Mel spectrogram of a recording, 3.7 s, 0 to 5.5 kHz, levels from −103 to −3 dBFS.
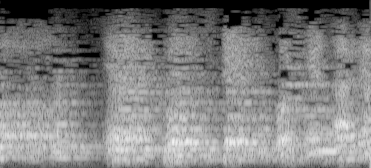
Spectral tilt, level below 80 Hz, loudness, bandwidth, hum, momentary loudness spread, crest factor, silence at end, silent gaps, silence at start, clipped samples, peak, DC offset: -11 dB/octave; -52 dBFS; -20 LUFS; 4.8 kHz; none; 6 LU; 14 dB; 0 s; none; 0 s; under 0.1%; -4 dBFS; under 0.1%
